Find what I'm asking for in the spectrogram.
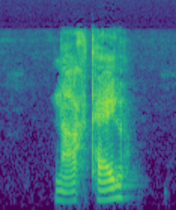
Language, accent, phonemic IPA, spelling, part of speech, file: German, Austria, /ˈnaːxtai̯l/, Nachteil, noun, De-at-Nachteil.ogg
- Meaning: 1. disadvantage, demerit 2. drawback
